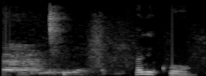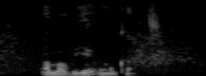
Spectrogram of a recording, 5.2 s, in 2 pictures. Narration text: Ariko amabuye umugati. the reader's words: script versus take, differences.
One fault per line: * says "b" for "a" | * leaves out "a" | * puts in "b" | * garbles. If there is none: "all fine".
all fine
